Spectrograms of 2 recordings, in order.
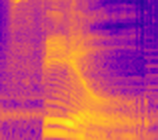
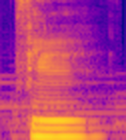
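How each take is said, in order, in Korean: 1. 원어민 영어 화자처럼 발음합니다. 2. 한국어 음절 '필'처럼 발음합니다. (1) "feel 이렇게 말을 해야 되는데" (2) "대부분이 이렇게 소리를 내실 거예요"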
